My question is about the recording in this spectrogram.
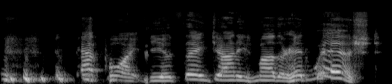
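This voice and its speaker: A man's voice: sits high, a little slow. Folksy storytelling man on a video call. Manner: folksy, chuckling, rhetorical questions. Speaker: leadership speaker. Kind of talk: storytelling talk to an online group. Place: online video session.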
